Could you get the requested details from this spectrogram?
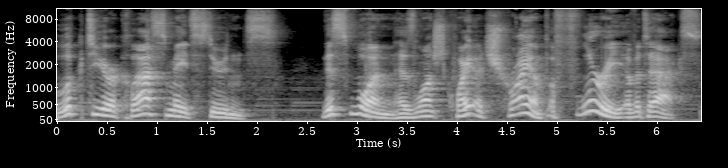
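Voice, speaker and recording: A man bellows in a booming, put-on character voice, his fairly high pitch swinging very widely at a fairly slow pace. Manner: bellowing, booming.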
